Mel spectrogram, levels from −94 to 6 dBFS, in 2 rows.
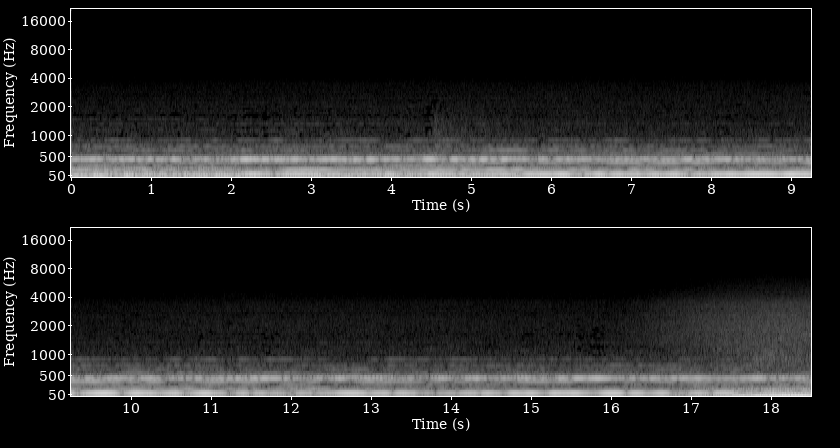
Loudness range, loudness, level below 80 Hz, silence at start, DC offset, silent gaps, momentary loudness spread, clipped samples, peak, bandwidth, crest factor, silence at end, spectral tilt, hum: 4 LU; -25 LUFS; -28 dBFS; 0 s; under 0.1%; none; 8 LU; under 0.1%; -8 dBFS; 1.1 kHz; 14 dB; 0 s; -13.5 dB/octave; none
